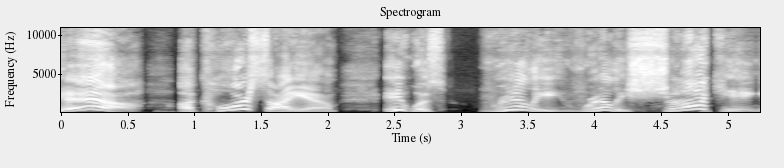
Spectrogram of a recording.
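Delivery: play-acted, stilted, wooden, very slow, swooping line reading. Retelling a movie character's line, mocking the worst acting: imitating bad wooden acting. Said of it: "some of the worst acting in the movie".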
